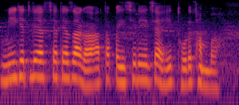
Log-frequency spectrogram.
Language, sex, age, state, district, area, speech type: Marathi, female, 45-60, Maharashtra, Palghar, urban, read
